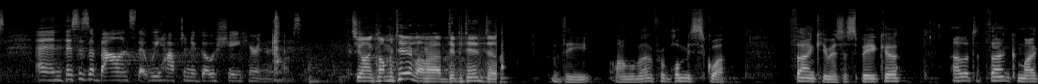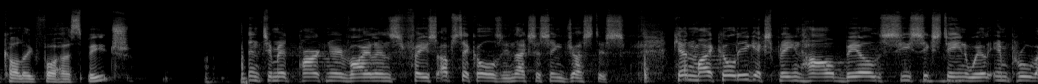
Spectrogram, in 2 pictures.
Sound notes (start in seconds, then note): 9.7 speaking French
